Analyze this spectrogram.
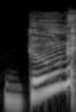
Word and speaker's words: Gune: Goon, which is unfortunate. But it's spelled Gune, which you would never even know if you didn't have subtitles on.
